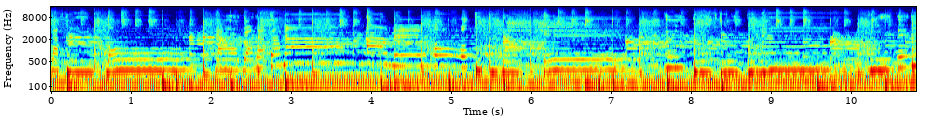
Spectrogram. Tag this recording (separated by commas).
Music, Pop music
